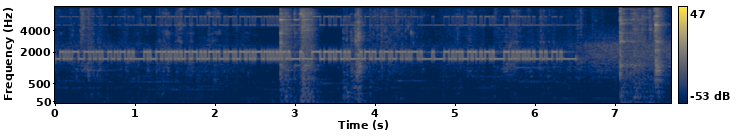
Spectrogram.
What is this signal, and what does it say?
RTTY (50 baud, 450 Hz shift), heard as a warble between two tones, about 1800 Hz centre, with kitchen noise. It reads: … GING DANACH ERST NACH ENGLAND,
